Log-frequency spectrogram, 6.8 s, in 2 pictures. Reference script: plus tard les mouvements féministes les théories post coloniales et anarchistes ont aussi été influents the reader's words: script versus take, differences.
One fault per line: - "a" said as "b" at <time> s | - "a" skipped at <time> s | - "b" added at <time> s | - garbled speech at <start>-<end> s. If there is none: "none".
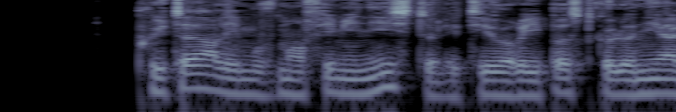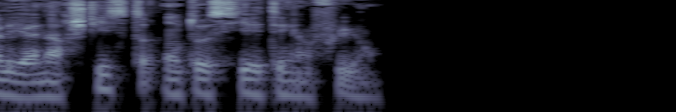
none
